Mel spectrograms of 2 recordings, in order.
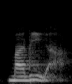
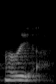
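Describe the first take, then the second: First: Both A vowels are a full 'ah' sound. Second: Both A vowels are a weak 'uh' sound. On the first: "let's say ah, ah" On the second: "both of those A's in English are pronounced uh"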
